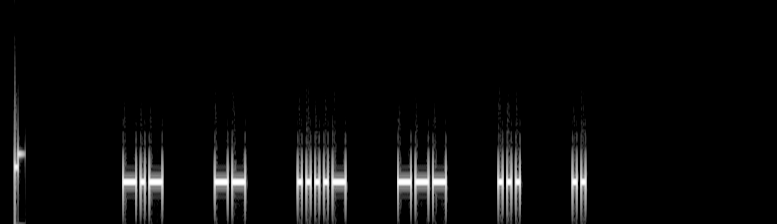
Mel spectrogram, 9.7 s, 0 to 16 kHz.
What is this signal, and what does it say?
Morse code, heard as a keyed tone, about 21 wpm, spaced as for 10 wpm, 700 Hz. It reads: KM4OSI
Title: USA Call Signs - 6 Characters - 4x Character Spacing - 22wpm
